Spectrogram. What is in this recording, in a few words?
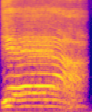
"yeah", group of women; ooh ahh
